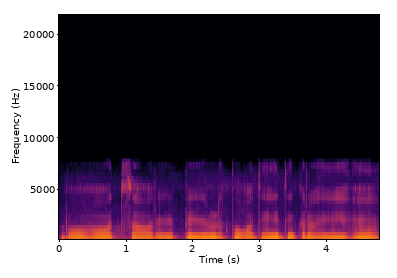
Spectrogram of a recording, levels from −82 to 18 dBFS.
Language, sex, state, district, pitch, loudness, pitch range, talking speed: Hindi, male, Madhya Pradesh, Umaria, 95 Hz, -16 LUFS, 95-100 Hz, 85 wpm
